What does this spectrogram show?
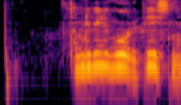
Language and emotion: Russian, neutral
